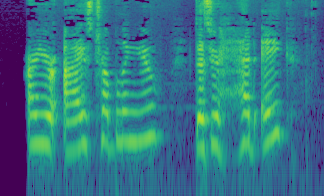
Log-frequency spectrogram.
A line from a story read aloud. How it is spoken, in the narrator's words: queried Anne anxiously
